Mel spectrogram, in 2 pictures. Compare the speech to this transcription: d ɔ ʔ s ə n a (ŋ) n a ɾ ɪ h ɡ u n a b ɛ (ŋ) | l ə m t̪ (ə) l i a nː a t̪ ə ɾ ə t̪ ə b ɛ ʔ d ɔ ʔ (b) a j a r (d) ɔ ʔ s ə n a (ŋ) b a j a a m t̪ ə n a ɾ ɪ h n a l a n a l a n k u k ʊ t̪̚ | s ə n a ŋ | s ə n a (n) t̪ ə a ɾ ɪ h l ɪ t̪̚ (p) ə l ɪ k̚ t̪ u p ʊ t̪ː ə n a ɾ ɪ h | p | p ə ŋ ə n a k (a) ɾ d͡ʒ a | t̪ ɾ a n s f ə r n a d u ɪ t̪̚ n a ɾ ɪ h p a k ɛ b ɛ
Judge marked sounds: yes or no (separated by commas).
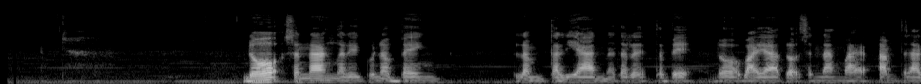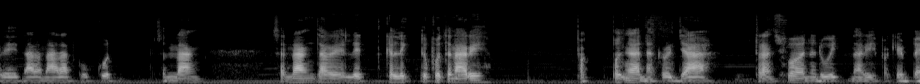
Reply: yes, yes, no, yes, yes, yes, no, no, no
